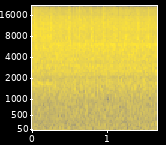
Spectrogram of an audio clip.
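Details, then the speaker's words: VW Golf 7 GTI engine after rebuild, first start, turbo pipes not yet fitted: even, steady idle with no skips; no misfire, running smoothly, slow to rev without boost. "Car starts nicely. Sharp. Doesn't sound like it's got a misfire."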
